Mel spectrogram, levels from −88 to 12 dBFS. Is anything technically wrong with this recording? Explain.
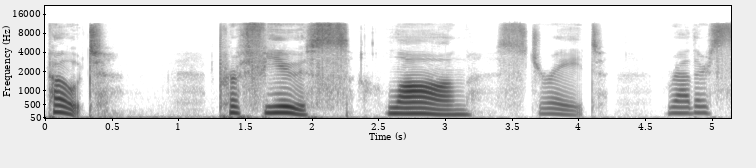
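Yes. Zipper noise runs from 2.90 to 3.66 s in this speech. The level falls by roughly 15 dB in coarse, unsmoothed steps, around fifty a second, and each jump leaves a small click, so a fast ticking buzz rides on the voice through the drop.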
